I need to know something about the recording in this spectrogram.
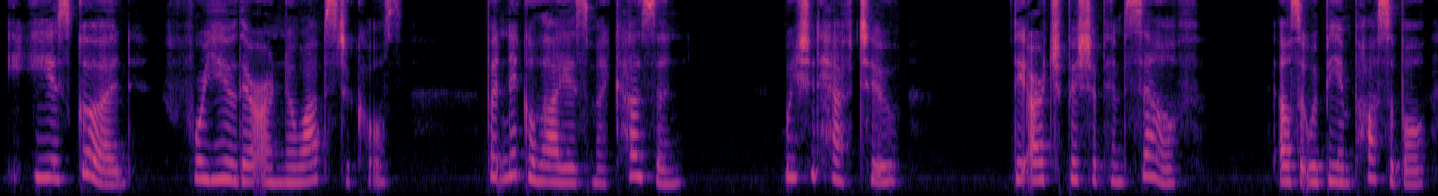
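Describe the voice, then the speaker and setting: A heartbroken young girl, tearful and anxious, as a woman reader puts her on. Her voice sits high and breathy, often sinking to a trembling whisper. The sound is soft and husky rather than crisp. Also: steady tone, measured pace, long pauses.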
